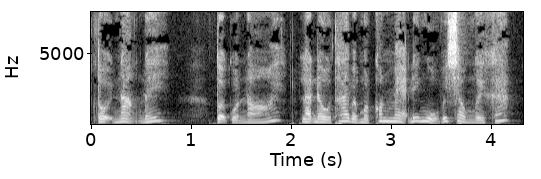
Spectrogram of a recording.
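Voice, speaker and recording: A woman's voice: mid-range voice, expressive, quick pace, mellow, breathy edge. Woman voicing a cruel sneering villainess. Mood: venomous. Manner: sneering, hissing threats.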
